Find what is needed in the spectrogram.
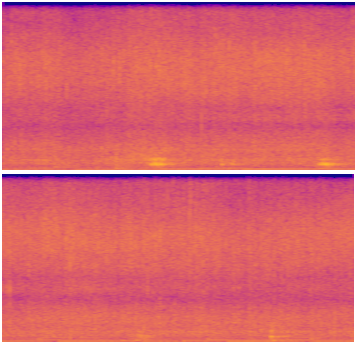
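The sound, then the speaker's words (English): Mushrooms and onions, salted, sizzle faintly and steadily in a pan as they cook, with a few brief soft stirring scrapes spread through the sizzle. “You like to season as you go so that the liquid from the mushrooms comes out, the juices from the onion will all come out with the salt. We'll stir that in.”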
